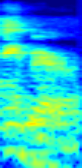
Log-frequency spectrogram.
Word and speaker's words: Hebert: y le h-e-b ERT so it's spelled like he Birds pronounced a bear like a mares attacking Leo DiCaprio nightmare calm has my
